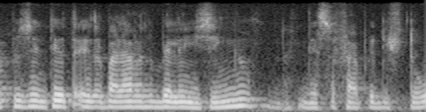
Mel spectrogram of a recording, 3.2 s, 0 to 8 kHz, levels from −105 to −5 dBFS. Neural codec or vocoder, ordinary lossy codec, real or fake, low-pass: none; none; real; 7.2 kHz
